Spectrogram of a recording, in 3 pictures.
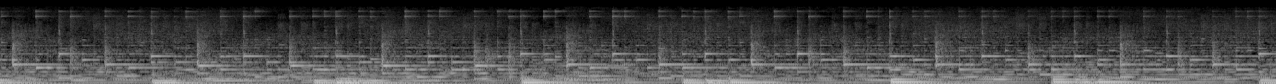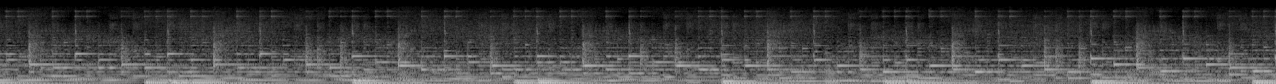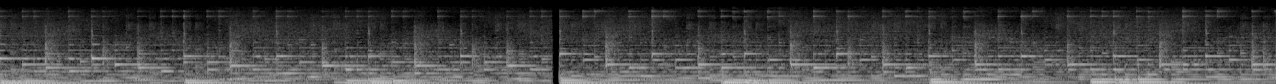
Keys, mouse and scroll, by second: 0.7 click, 3.0 click, 6.3 click, 8.9 click, 9.6 scroll down 1, 10.2-11.4 middle drag, 11.4 scroll up 1, 11.7 middle click, 12.3 click, 14.2 click, 21.4 click, 22.8 click, 23.9 click, 25.8 click, 27.3 click, 27.6-28.3 scroll down 1, 28.3 middle click, 28.7-29.2 scroll up 1, 29.2-30.6 middle drag, 30.6-32.6 drag, 32.6-33.1 scroll down 1, 33.1 middle click, 34.1-38.2 drag.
